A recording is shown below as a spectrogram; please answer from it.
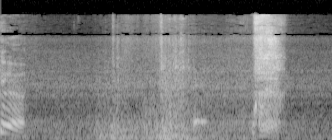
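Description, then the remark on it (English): A loud sneeze bursts out near the end, preceded by a softer breathy catch of air, over a low steady background hum. “Oh, I gotta sneeze.”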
